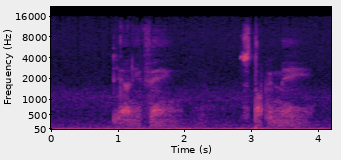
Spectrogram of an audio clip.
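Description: A man whispering two short phrases close to the microphone, about a second and about three seconds in, over a low steady hum.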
